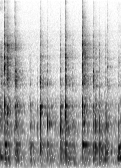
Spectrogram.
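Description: Metal spoon clinking against the inside of a glass jar as salt water is stirred to dissolve the salt. There are several sharp clinks, each with a brief ringing tone.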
